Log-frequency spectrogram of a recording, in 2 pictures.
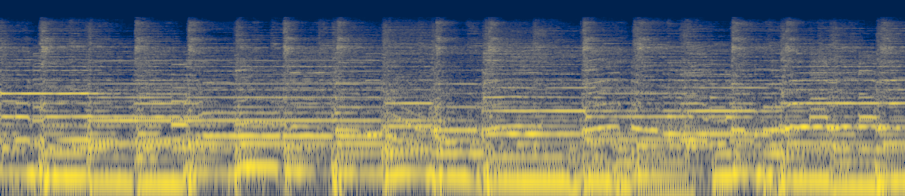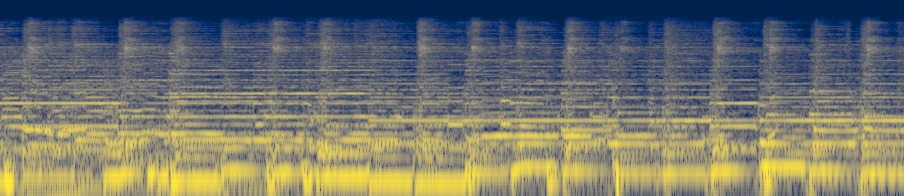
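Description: Brass band playing: tubas or sousaphones carry a moving bass line under trumpets, with percussion keeping a steady beat.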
